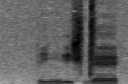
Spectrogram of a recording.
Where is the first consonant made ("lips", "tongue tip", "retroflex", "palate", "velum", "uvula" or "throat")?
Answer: lips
